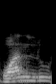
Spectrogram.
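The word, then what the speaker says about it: Juanlu: pronounce it better called Juan Lu Sanchez so it's like Juan and then like L after Juan L Sanchez so he was also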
